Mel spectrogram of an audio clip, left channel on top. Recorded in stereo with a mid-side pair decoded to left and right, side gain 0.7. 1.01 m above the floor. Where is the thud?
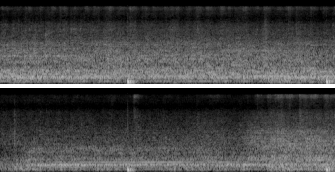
5° left.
